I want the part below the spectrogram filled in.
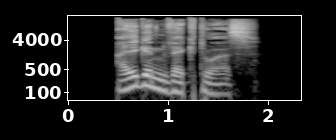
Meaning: genitive singular of Eigenvektor
- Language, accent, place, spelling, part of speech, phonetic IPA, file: German, Germany, Berlin, Eigenvektors, noun, [ˈaɪ̯ɡn̩ˌvɛktoːɐ̯s], De-Eigenvektors.ogg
